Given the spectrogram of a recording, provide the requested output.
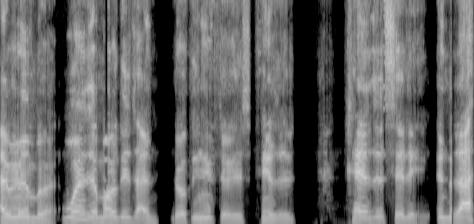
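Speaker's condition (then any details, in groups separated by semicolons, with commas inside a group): Cerebral palsy; speech affected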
